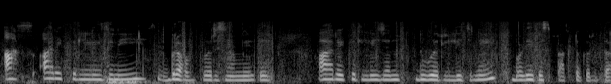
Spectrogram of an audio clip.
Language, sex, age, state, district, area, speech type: Dogri, female, 30-45, Jammu and Kashmir, Udhampur, rural, spontaneous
